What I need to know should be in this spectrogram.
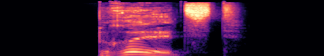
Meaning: second-person singular present of brüllen
- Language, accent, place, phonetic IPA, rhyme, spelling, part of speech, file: German, Germany, Berlin, [bʁʏlst], -ʏlst, brüllst, verb, De-brüllst.ogg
